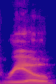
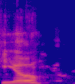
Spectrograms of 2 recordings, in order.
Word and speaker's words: Rio: Like, for instance, an R, like Rio, everybody says Rio, but here they pronounce it Hio.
